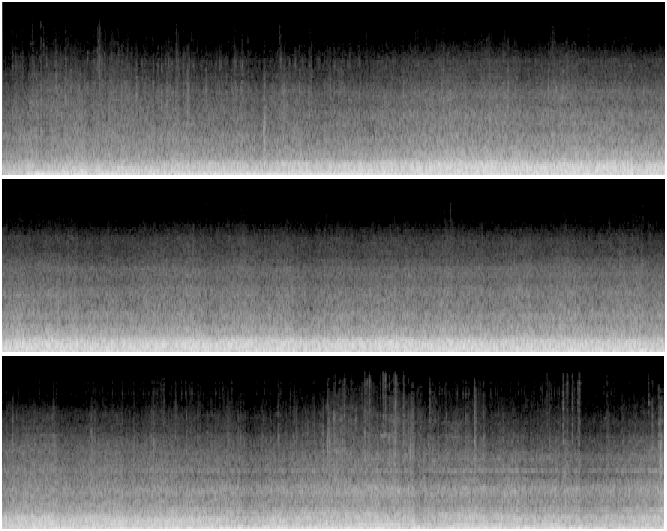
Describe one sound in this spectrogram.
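Wheels rumble over a runway beneath an airliner cabin.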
